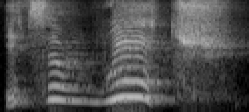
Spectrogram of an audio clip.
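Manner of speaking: very high, loud, slow shriek. Acted. Queen spotting the witch inside the dragon, shrieking. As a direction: scream the discovery. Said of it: "shrieked the queen".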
